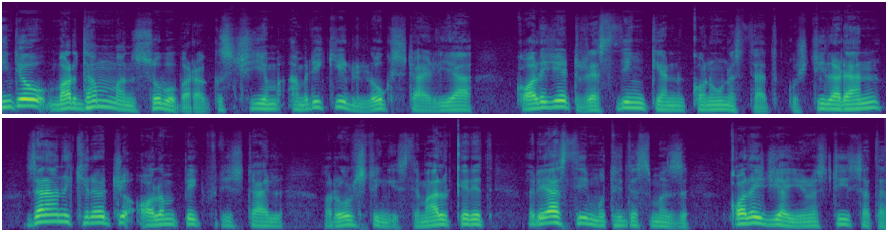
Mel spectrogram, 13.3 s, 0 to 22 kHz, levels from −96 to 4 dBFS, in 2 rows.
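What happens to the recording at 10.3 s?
Nothing goes wrong at 10.3 s: the speech carries on cleanly through that moment with no dropout, click, distortion or other fault.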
